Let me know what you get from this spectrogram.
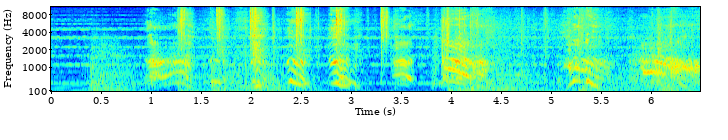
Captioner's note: Dalton and Knox grunting; sticks clacking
